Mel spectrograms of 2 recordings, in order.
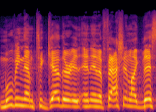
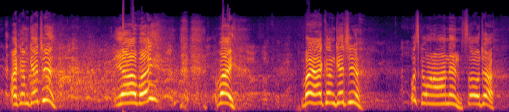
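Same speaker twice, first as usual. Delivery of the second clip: put-on Bahamian accent, local-style speech; 6 semitones higher, 4 dB louder than usual. Showing how people in the Bahamas talk, though you're not from there, use a put-on Bahamian accent. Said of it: "That's how they talk. ... you're not from the Bahamas".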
